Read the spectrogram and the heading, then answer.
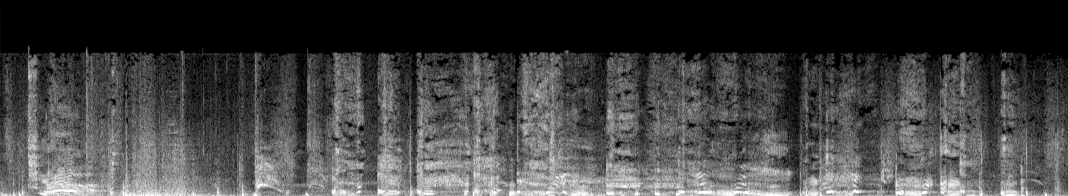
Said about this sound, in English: Look out, the hinges are breaking now.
